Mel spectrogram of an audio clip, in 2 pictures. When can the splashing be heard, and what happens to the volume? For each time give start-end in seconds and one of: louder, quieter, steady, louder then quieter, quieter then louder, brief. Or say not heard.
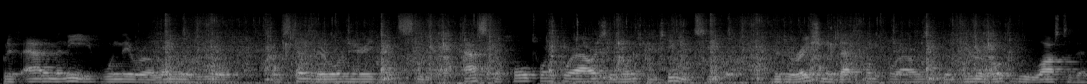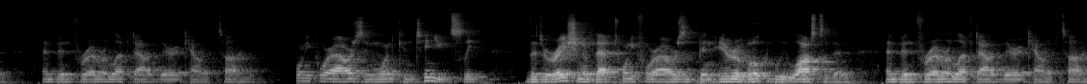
1.4-10.3 steady.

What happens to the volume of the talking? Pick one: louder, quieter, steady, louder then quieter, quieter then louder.
louder.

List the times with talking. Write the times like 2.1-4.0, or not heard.
0.0-21.6.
